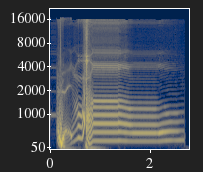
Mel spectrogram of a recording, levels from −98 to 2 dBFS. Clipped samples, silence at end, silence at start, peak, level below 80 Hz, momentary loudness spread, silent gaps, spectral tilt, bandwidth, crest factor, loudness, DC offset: under 0.1%; 0.1 s; 0 s; -6 dBFS; -46 dBFS; 8 LU; none; -4.5 dB/octave; 17 kHz; 18 dB; -24 LUFS; under 0.1%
